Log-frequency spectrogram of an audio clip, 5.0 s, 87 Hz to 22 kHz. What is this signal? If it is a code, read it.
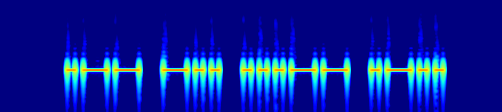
Morse code, heard as a keyed tone, about 15 wpm, 700 Hz. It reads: WD3L
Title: USA Call Signs - 4 Characters - Repeated 2x - 15wpm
